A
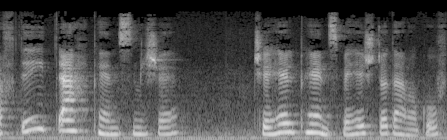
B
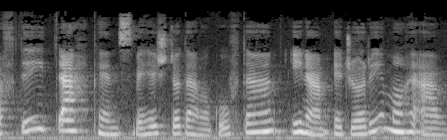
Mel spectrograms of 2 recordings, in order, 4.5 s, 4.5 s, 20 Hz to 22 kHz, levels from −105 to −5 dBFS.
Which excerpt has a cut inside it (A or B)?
B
